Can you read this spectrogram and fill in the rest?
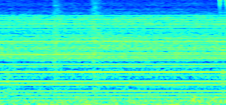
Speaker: I know this is a pretty extreme test but it does go to show if the base plate isn't grounded you've just got so much more potential for noise and problems to get into your audio path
